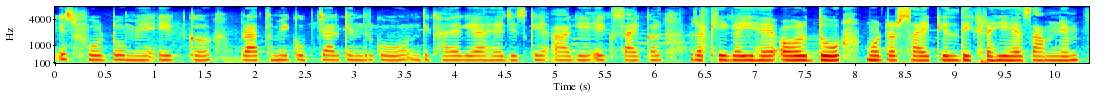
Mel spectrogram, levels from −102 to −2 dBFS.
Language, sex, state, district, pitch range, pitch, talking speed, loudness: Hindi, female, Uttar Pradesh, Shamli, 220-230 Hz, 225 Hz, 145 wpm, -18 LUFS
